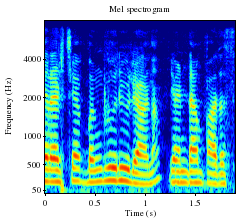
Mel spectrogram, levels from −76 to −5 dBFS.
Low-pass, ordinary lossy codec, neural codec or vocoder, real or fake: 7.2 kHz; none; codec, 16 kHz in and 24 kHz out, 2.2 kbps, FireRedTTS-2 codec; fake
